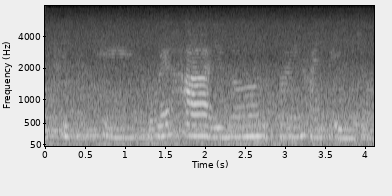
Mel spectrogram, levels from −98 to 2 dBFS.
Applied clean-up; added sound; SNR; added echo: none; none; none; none.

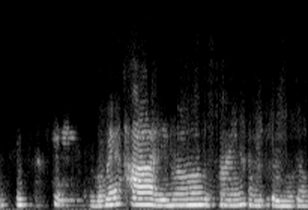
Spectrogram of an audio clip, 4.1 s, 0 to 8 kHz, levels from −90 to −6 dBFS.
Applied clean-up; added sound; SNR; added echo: neural mask model Resemble Enhance denoiser.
